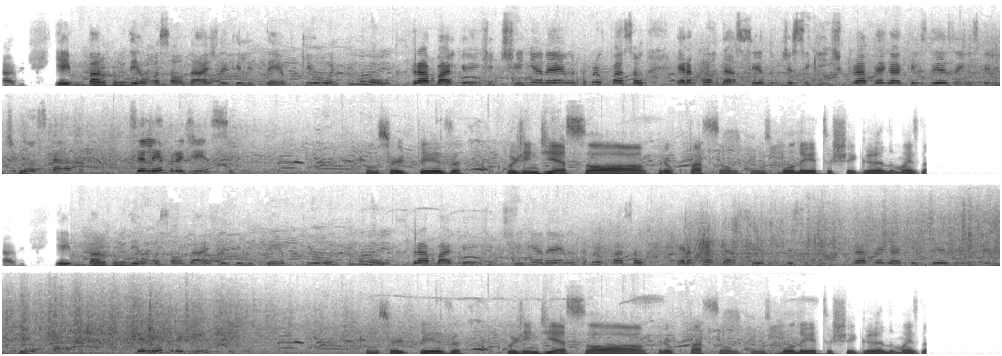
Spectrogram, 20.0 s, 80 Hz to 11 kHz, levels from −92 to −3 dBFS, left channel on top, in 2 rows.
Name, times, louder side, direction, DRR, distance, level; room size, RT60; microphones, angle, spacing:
voice 1, 0.0-1.0 1.3-12.3, left 4 dB, 90° left, 1.8 m, -29 dB
Human group actions, 0.7-18.0, equal, ahead, 2.7 m, -39 dB
voice 2, 0.9-1.3 9.9-10.3 13.6-19.2, left 1 dB, 15° left, 0.8 m, -24 dB
sound 1, 3.3-18.1, right 6 dB, 75° right, 4.0 m, -39 dB
head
